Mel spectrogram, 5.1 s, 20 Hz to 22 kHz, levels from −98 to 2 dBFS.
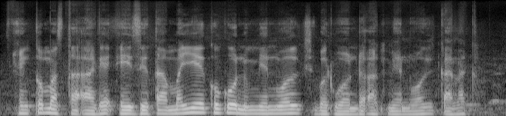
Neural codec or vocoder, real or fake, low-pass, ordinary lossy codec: codec, 44.1 kHz, 7.8 kbps, DAC; fake; none; none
